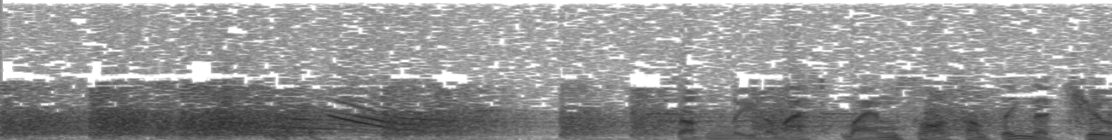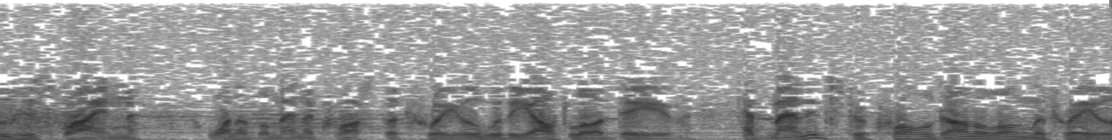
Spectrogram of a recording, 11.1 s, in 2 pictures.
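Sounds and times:
repeated gunshots in an outlaw ambush along a rocky trail: 0.0s - 5.2s
speech: 3.5s - 11.1s.

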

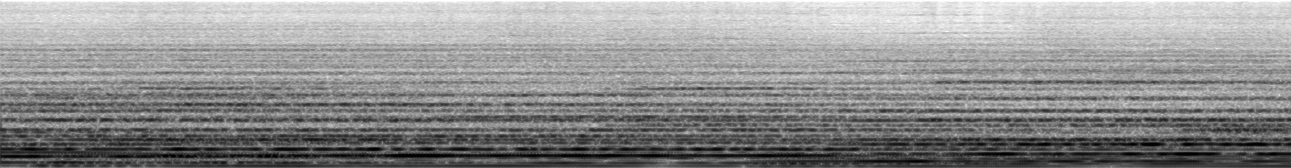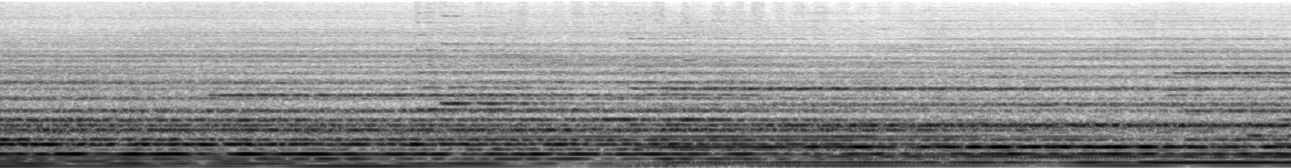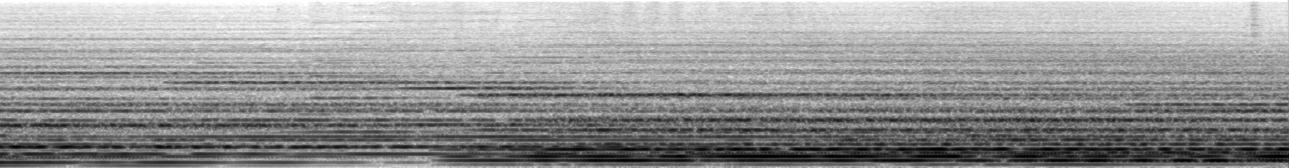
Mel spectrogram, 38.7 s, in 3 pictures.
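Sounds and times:
soft soothing music with layered pads over deep bass: 0.0s - 38.6s.

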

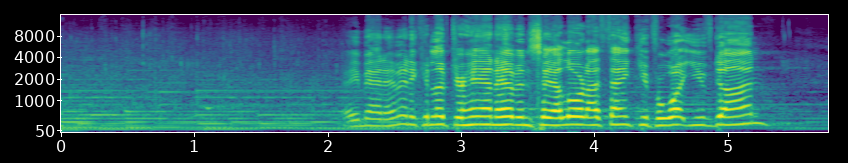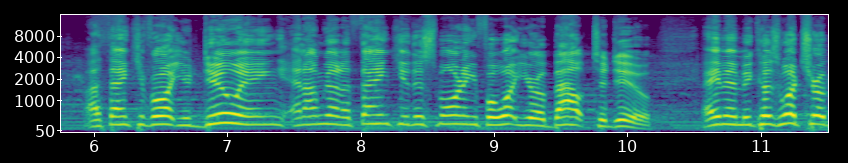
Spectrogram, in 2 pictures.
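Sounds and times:
audience applause: 0.0s - 4.6s
speech: 2.1s - 11.4s.

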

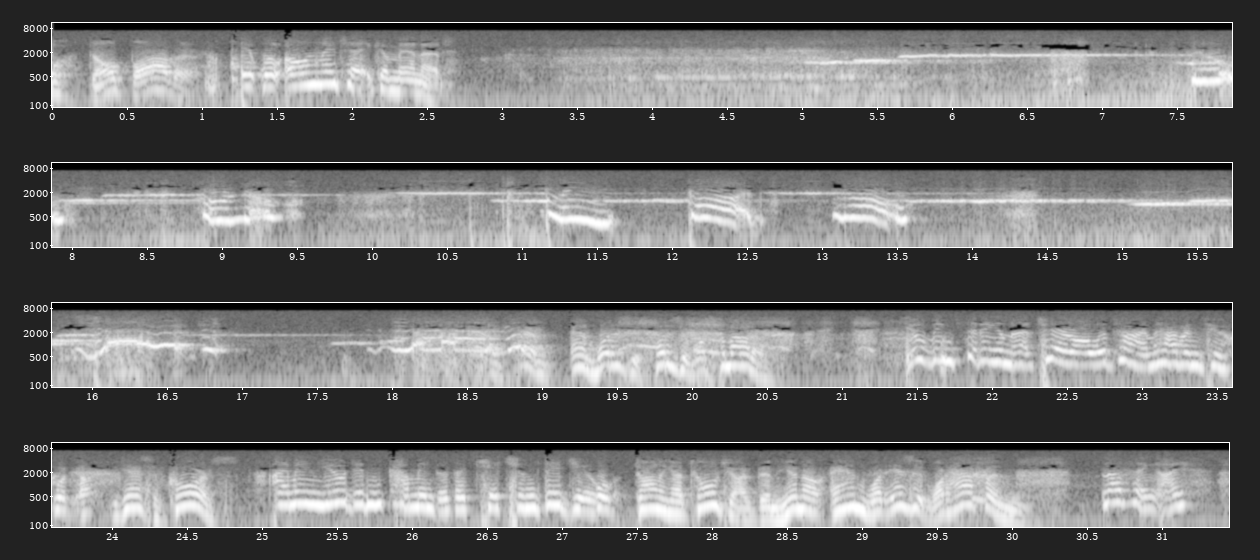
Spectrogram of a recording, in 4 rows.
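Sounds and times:
speech: 0.0s - 2.8s, 7.6s - 8.0s, 8.9s - 9.6s, 12.4s - 13.7s, 18.8s - 20.6s, 22.0s - 31.3s
kettle whistling: 3.0s - 19.1s.

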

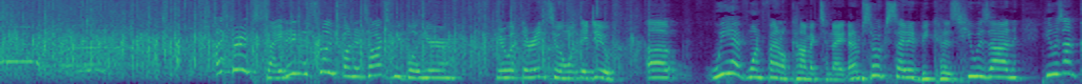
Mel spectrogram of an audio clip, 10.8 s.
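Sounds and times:
audience applause: 0.0s - 6.5s
speech: 2.6s - 10.8s.

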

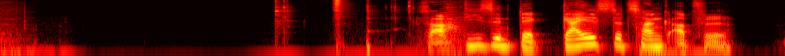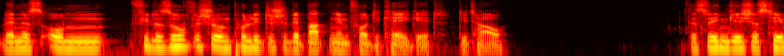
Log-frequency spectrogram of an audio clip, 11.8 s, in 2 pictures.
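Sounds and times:
beer bottle being opened: 2.1s - 3.2s
speech: 3.2s - 9.8s, 11.0s - 11.7s.

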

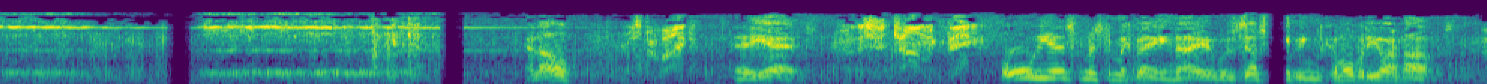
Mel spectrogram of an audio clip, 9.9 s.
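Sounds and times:
telephone bell ringing: 0.0s - 4.0s
speech: 3.5s - 4.0s, 4.9s - 6.1s, 6.7s - 9.8s.

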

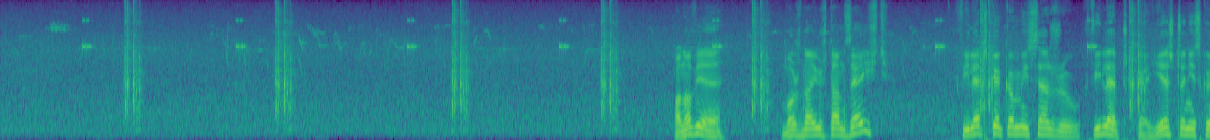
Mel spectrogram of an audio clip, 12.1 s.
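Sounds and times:
quiet hissy background: 0.0s - 12.0s
camera shutter clicks taking crime scene photos: 1.2s - 1.4s, 2.8s - 3.0s, 4.5s - 4.8s, 7.5s - 7.7s, 11.3s - 11.5s
speech: 6.7s - 8.9s, 9.6s - 12.0s.

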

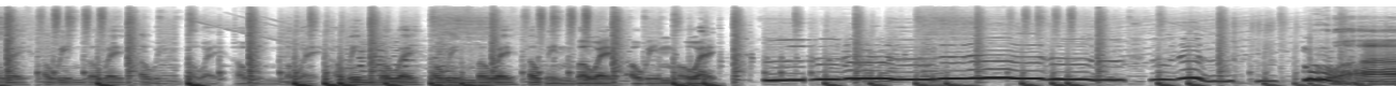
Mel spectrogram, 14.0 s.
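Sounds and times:
speech: 0.6s - 7.4s
whale moaning calls: 7.6s - 13.9s.

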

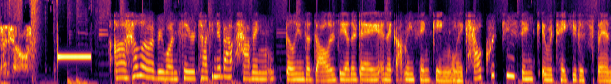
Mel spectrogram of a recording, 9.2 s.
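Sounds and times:
speech: 0.2s - 0.6s, 1.7s - 9.1s
voicemail recording beep: 0.8s - 1.4s.

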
